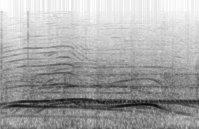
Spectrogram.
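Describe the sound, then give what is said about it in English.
An audience at a San Francisco supper club cheers for a pair of performers, with loud, sustained whoops that glide up and down in pitch over a bed of crowd noise and applause. “Ladies and gentlemen, give it up for Fred and Ginger.”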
